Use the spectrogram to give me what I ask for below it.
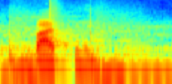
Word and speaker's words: button: but exceptions exist in everything another example like button button kitten kitten mountain mountain it is the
